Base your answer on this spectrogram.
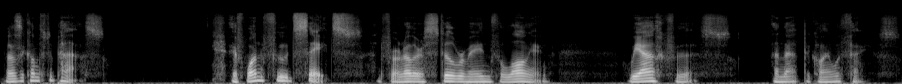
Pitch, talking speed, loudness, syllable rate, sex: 130 Hz, 175 wpm, -20 LUFS, 5.4 syllables/s, male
